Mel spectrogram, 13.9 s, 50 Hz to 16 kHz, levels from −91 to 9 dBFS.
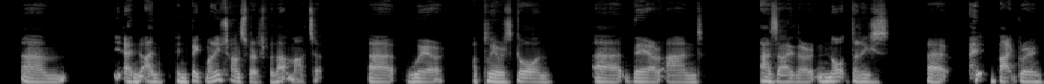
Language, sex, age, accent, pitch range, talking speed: English, male, 30-49, British, 110-130 Hz, 110 wpm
